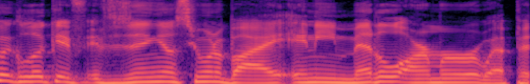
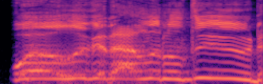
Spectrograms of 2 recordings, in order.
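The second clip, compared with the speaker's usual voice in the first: much higher, shouting in wonder; amazed whoa; 14 semitones higher than usual. Acted. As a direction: gasp at the little cat. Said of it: "they're both like".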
